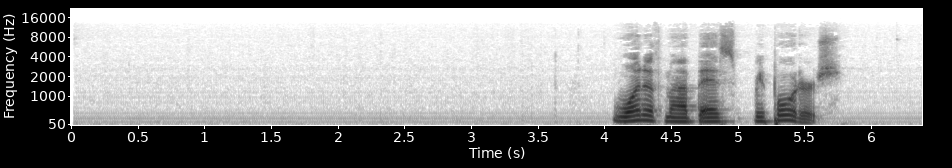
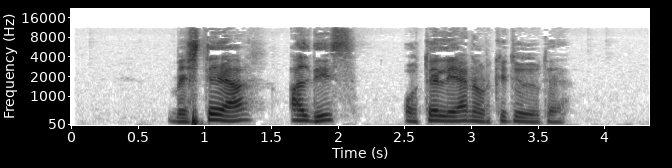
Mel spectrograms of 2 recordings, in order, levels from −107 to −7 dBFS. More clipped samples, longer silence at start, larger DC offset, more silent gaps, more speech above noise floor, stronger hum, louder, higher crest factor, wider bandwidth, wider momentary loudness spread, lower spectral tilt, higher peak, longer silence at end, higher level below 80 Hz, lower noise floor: neither; first, 4.1 s vs 0.75 s; neither; neither; second, 44 dB vs 51 dB; first, 60 Hz at -60 dBFS vs none; second, -27 LUFS vs -21 LUFS; about the same, 22 dB vs 22 dB; about the same, 11 kHz vs 11.5 kHz; second, 9 LU vs 14 LU; first, -7.5 dB/octave vs -3.5 dB/octave; second, -10 dBFS vs -2 dBFS; about the same, 0.65 s vs 0.65 s; second, -56 dBFS vs -48 dBFS; about the same, -70 dBFS vs -72 dBFS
